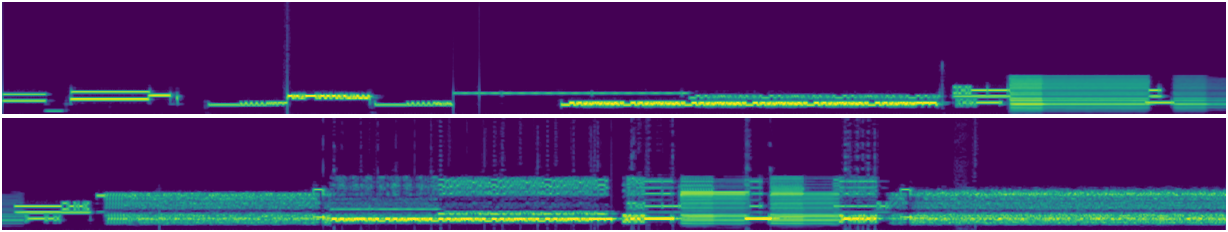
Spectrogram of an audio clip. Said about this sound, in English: Dial-up internet. There it is again!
